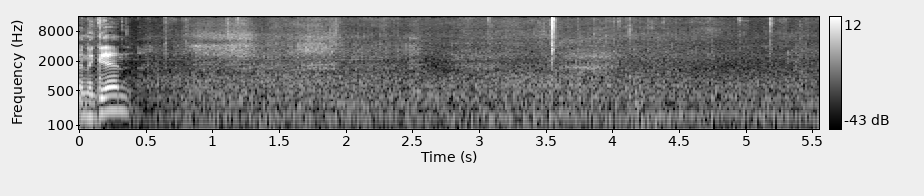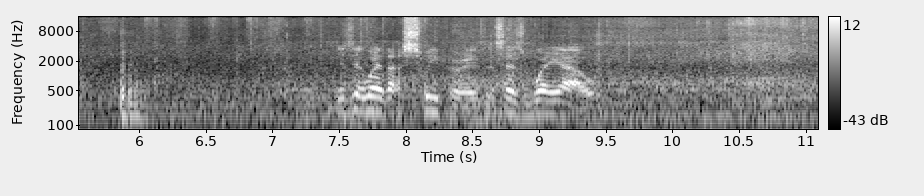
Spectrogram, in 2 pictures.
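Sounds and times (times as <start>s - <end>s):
diesel lorry engine at low revs: 0.0s - 11.0s.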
